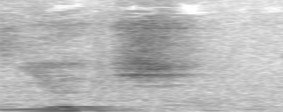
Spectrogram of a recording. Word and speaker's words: yuj: So the verbal root of yoga is yuj. So you spell it in Latin transliteration, upsilon u yot, you would say, yot. So that's yuj.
